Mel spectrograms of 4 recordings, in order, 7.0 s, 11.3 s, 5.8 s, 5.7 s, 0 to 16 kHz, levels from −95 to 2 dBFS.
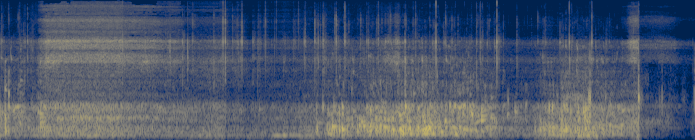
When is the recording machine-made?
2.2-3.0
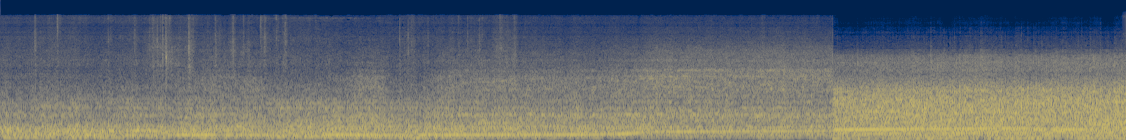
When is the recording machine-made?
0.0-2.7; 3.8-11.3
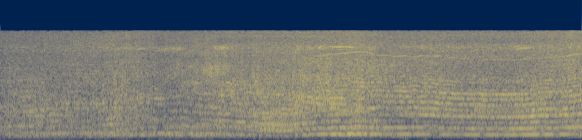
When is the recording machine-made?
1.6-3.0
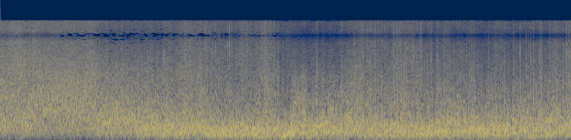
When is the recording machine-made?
0.0-0.6; 2.8-5.7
